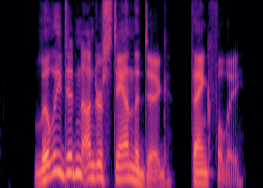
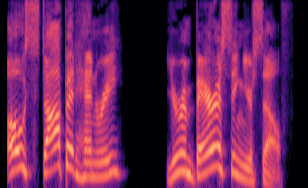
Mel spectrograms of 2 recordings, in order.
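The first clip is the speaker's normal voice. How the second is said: much higher and louder, scolding across the room; calling out angrily; 10 semitones higher, 6 dB louder than usual. A narrator's reading. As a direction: yell after him to stop. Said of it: "Mom called out".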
